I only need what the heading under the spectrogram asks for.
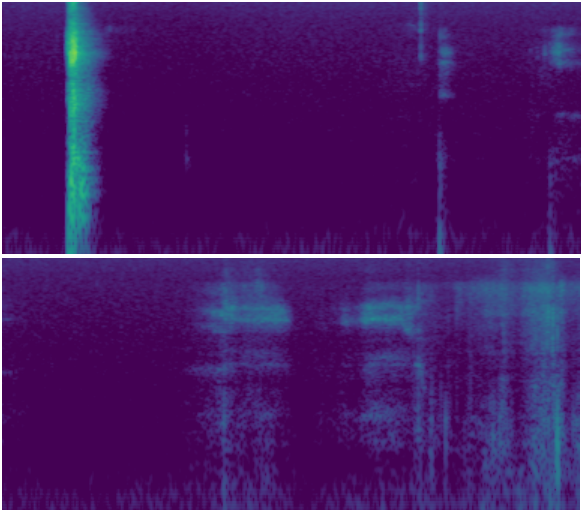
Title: hiccups before sleeping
